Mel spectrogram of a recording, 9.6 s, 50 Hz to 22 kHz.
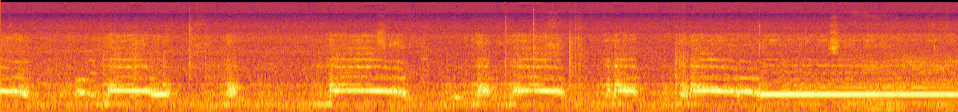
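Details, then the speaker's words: Refrigerator fan gives repeated high squeals and chirps settling into a steady whine, noisy all day for days; the blade shaft is stiff (dry bearing), so it is unplugged and oiled with 3-in-1 oil. "el ventilador el que está haciendo ese ruido ok Ya lo desconectamos lo desconectamos la corriente para [Música] echarle pues vamos a echarle ahí aceite tres en uno aceite para que a ver si se le quita así el ruido está medio duro cameo duro el eje donde están las aspas"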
